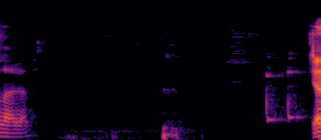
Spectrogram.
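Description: A man's speaking voice ending a phrase, then a pause broken by one short click about a second and a quarter in.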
